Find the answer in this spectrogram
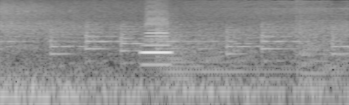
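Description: A single short, loud electronic beep about a second in: an interval-timer tone marking the end of an exercise set. Electronic dance music plays underneath.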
